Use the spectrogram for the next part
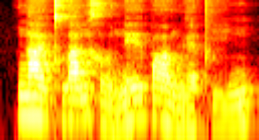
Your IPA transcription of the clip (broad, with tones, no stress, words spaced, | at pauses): n̪a˥˩ɪ̯kʰwa˥nxɤ˨˩ n̪e˥ɪ̯ pɑ˥˩ʊ̯n̪ɥɛ˧˥ pʰi˧˥ŋ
